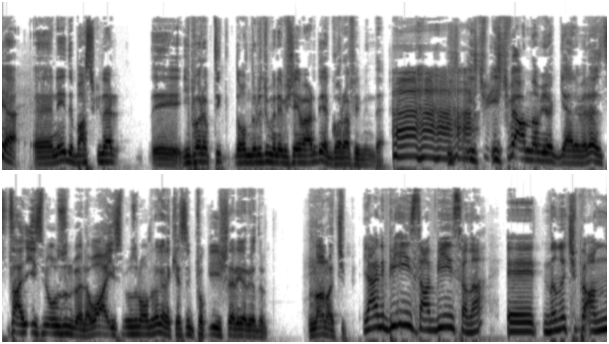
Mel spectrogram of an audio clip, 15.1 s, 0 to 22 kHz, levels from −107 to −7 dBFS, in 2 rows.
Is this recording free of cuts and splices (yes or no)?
yes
